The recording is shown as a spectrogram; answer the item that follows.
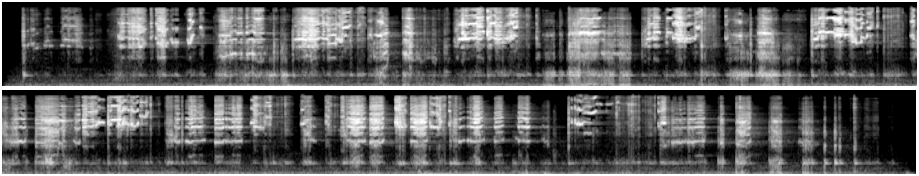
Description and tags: glass creaking
glass scratching against glass for a long eerie noise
